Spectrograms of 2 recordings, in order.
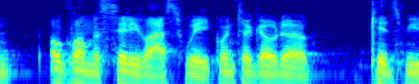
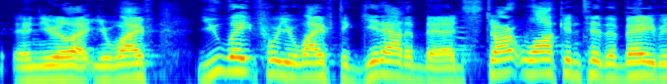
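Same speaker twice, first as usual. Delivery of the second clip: normal talking voice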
